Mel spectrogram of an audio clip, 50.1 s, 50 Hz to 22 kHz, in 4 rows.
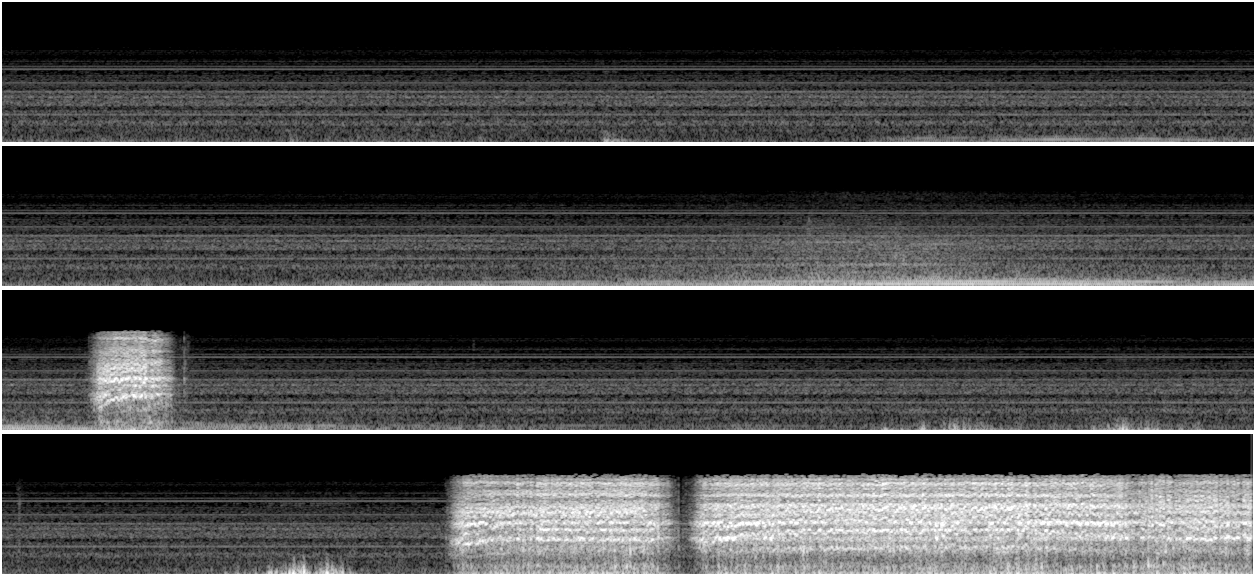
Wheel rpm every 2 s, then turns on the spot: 0, 0, 0, 0, 0, 0, 0, 0, 0, 0, 0, 0, 0, 30, 0, 0, 0, 0, 0, 0, 0, 90, 110, 160, 160.
none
